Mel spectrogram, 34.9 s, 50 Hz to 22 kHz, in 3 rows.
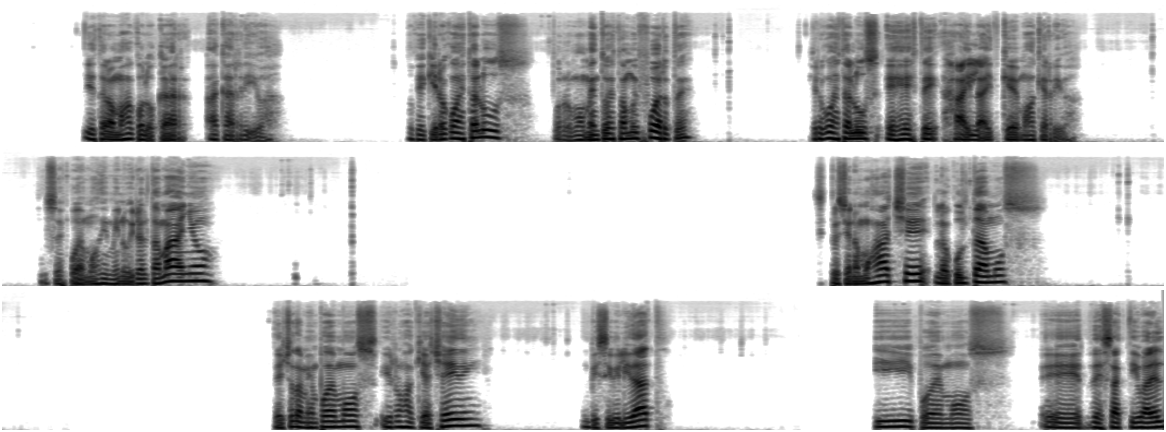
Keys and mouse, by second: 0.2 alt+drag, 1.0 r, 2.3 g, 11.3 s, 19.4-19.8 alt+drag, 21.0 h, 22.6 ctrl+z, 23.3-24.2 alt+drag, 27.1 click, 28.5 click, 31.9 click, 33.0 click, 33.9 click.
